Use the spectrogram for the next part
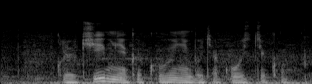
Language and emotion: Russian, sad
